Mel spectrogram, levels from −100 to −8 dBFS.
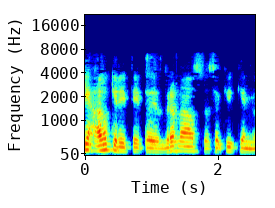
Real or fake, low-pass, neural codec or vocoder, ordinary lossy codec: fake; 7.2 kHz; codec, 24 kHz, 0.9 kbps, WavTokenizer, medium speech release version 2; MP3, 32 kbps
